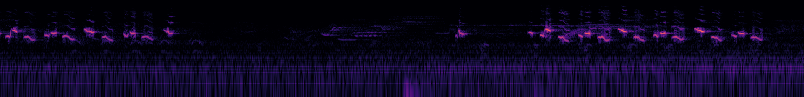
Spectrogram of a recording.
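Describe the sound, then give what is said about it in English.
A Baltimore Oriole, recorded in Maryland, sings bright, whistled phrases in quick runs of rich, fluty notes, pausing for a couple of seconds before another longer burst of melodious song. “This is what a Baltimore Oriole sounds like.”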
